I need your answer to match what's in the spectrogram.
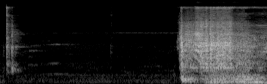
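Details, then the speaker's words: Suzuki Carry 1.0 running on gas (BBG) after idle gas line setup, restarted after the line was reconnected; short quiet spell, then catches at once and settles into an even idle. "Nah kita start lagi biasanya kalau sudah apa habis dilepas dia agak lama sedikit"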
